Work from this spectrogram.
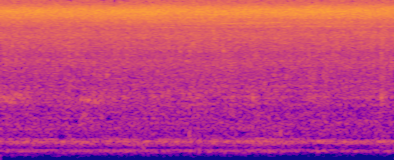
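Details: Unbroken droning of Japanese honey bees doing fanning behaviour on a hot day; the low, even buzz holds steady for the whole stretch, with faint brief ticks over a constant hiss.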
